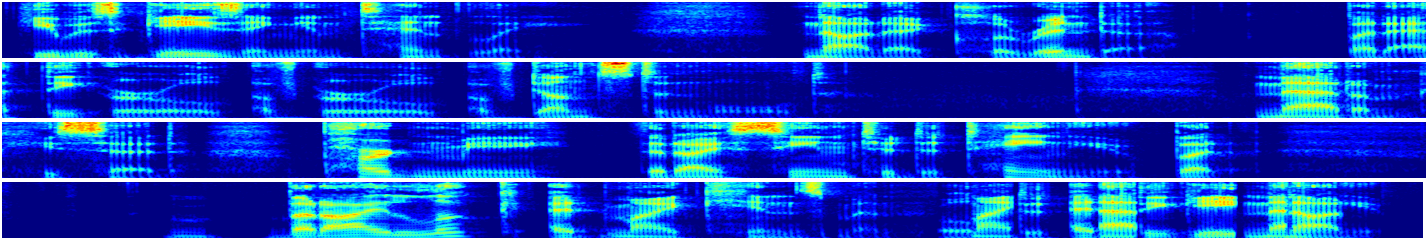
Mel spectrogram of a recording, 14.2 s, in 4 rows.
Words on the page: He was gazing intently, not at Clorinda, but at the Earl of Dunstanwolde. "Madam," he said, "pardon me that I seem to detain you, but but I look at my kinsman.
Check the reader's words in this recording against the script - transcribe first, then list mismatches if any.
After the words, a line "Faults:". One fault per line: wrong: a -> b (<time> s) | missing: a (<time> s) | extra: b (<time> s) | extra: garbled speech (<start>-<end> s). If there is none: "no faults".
He was gazing intently, not at Clorinda, but at the Earl of Earl of Dunstanwolde. "Madam," he said, "pardon me that I seem to detain you, but but I look at my kinsman. [garbled]
Faults:
extra: Earl of (4.4 s)
extra: garbled speech (13.0-14.1 s)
